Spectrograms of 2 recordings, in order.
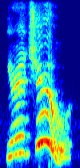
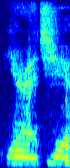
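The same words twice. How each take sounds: First: It is said warmly and affectionately. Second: It is said with contempt and hostility. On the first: The speaker is fond of the person. "so much love" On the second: The speaker despises the person. "so much hate"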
